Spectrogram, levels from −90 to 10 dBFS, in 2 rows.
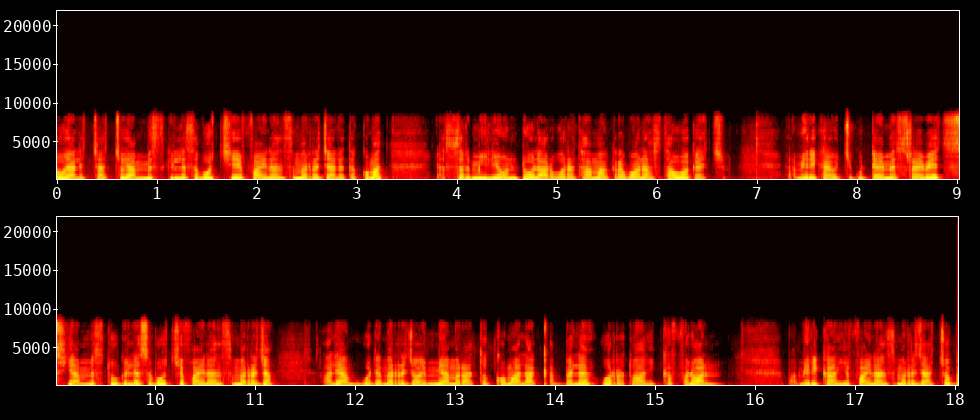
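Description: No technical faults can be heard in this speech recording.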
